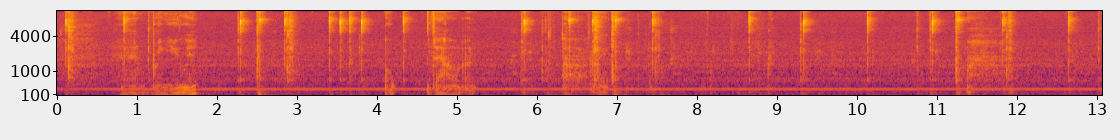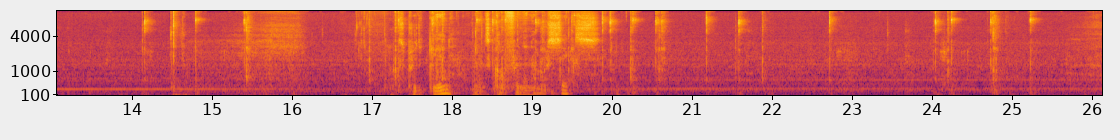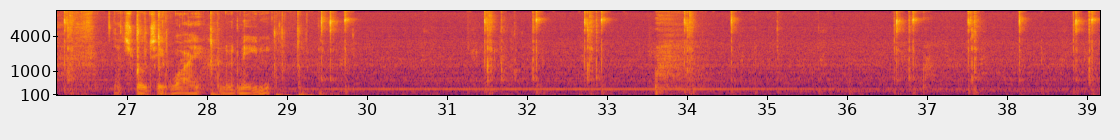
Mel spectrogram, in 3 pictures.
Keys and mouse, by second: 0.8-2.5 drag, 2.5 middle click, 3.4 middle click, 4.3-6.1 drag, 6.1 middle drag, 8.6-11.3 drag, 11.3-14.1 middle drag, 14.1 click, 14.5 a, 19.8-22.7 right drag, 22.7-24.6 drag, 27.1 r, 34.5-36.3 middle drag, 36.3 click, 36.9-38.1 middle drag, 38.1-39.1 drag.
